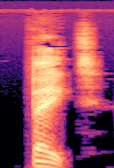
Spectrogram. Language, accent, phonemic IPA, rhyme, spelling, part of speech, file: English, Australia, /beɪkt/, -eɪkt, baked, verb / adjective, En-au-baked.ogg
- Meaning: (verb) simple past and past participle of bake; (adjective) 1. That has been cooked by baking 2. Inebriated: drunk, high, or stoned 3. Hungover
